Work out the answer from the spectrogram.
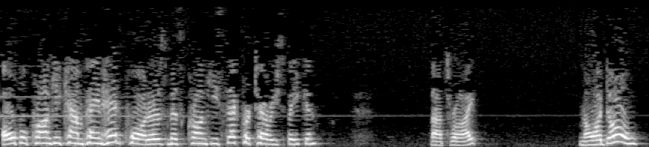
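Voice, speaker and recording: An actress playing a dim, deadpan, folksy female campaign secretary in a radio comedy. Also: sits high, takes it slowly, long pauses. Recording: dull lo-fi old radio recording.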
